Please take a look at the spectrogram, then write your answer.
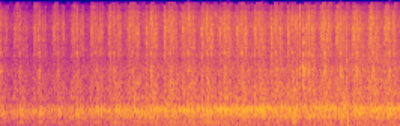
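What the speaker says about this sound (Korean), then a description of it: "수리가 잘 돼서 박음질이 잘 됩니다" A repaired Pfaff sewing machine stitching steadily at high speed, its rapid even needle rhythm loud and close with no talk over it.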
